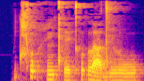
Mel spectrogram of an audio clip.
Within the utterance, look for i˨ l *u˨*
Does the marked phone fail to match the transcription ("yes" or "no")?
no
